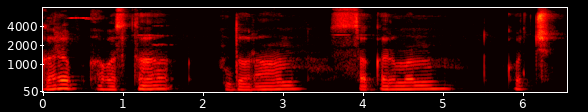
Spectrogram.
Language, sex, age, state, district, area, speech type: Punjabi, male, 45-60, Punjab, Fazilka, rural, read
